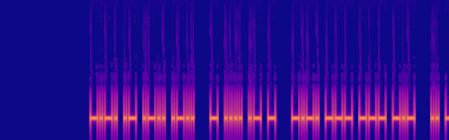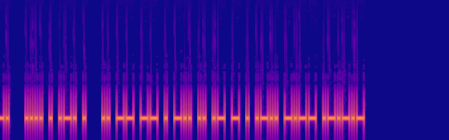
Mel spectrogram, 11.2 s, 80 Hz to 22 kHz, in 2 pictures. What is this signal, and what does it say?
Morse code, heard as a keyed tone, about 37 wpm, 700 Hz. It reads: CALL THAT COOK IN HERE IMMEDIATELY.
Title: Sentences from Top 1100 Words 40wpm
